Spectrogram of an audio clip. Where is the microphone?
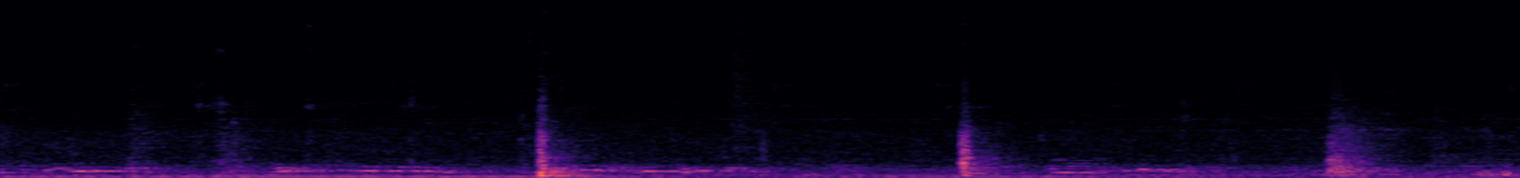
in a restaurant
